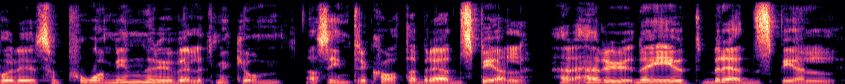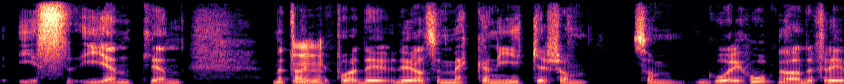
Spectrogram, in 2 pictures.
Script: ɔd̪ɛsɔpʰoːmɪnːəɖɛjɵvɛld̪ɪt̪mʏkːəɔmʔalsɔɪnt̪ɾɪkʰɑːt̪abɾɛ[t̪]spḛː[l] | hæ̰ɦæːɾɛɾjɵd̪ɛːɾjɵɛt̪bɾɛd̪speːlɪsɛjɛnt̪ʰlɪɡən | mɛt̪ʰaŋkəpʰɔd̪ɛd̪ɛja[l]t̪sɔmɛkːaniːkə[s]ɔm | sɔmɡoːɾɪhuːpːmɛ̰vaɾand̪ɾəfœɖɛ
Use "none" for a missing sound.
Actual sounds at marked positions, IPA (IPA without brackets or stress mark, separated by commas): d̪, l, l, ʂ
